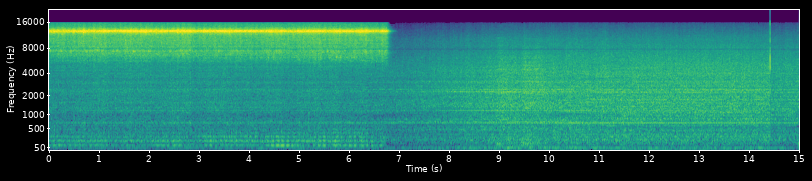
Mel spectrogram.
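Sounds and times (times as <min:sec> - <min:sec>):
ultrasonic cleaner hiss and hum: 0:00.0 - 0:07.2.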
